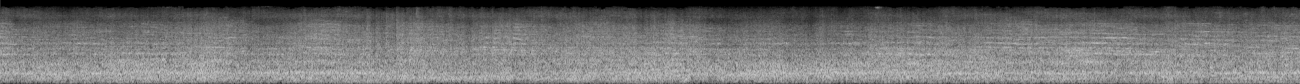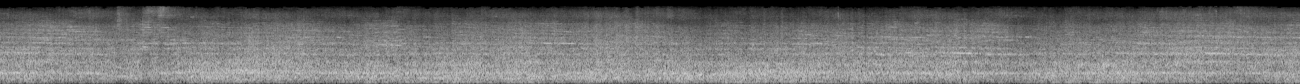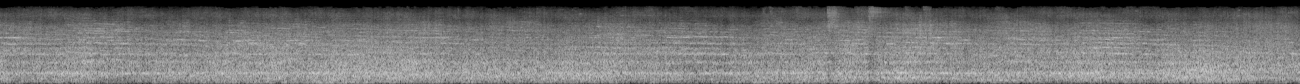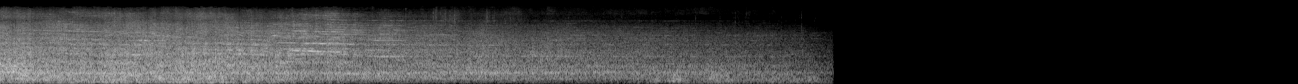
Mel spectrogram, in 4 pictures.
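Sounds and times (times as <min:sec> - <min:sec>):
train wheels rumbling on rail: 0:00.0 - 0:47.4
wheels squealing: 0:08.5 - 0:19.7, 0:20.4 - 0:43.6.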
